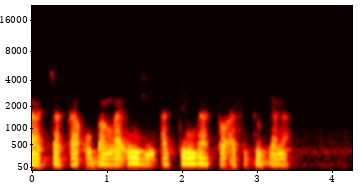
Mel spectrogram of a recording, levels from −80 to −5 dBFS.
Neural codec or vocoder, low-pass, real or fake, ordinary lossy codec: autoencoder, 48 kHz, 32 numbers a frame, DAC-VAE, trained on Japanese speech; 9.9 kHz; fake; MP3, 64 kbps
